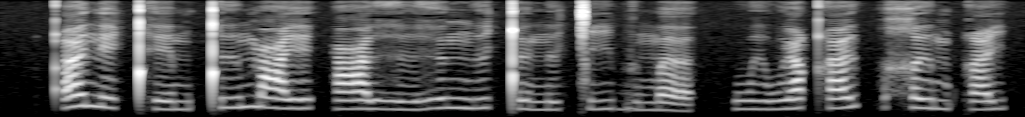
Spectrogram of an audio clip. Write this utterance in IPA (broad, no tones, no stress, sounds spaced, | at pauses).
qʼ ɨ n e ǃʰ e m ǃ ɨ m ʕ e | ʕ ɨ ɦ ɨ ɦ ʏ ŋ ɨ ǃ ʏ n̪ ɨ ǀ i b ɨ m ɐ | w ɨ w ʏ qʰ ɨ | χ ɨ m q i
